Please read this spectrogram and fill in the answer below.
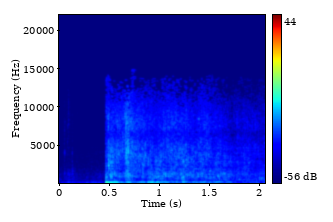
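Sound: water trickling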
